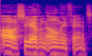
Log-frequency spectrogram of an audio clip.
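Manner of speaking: normal talking voice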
